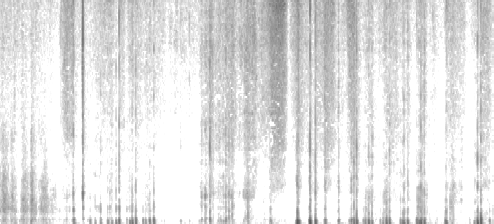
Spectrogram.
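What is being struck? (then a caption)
Rigid cardboard box lid. Fingertips and short nails tap and scratch the lid of a closed, hollow white rigid cardboard gift box printed with Dashing Diva. Soft, dull low thuds with a hollow knock come in quick uneven runs, mixed with faint scratchy brushing. Each tap dies away almost instantly, with brief quiet gaps between bursts.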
